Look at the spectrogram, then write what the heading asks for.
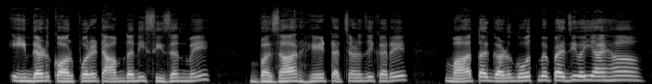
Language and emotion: Sindhi, fearful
